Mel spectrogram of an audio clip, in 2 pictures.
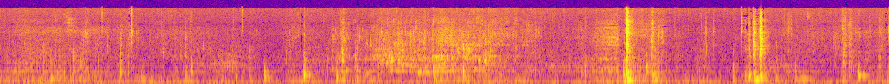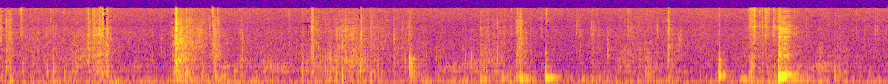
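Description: Water poured from a plastic jug into a metal kettle for about a second, followed by scattered sharp clinks and knocks of metal kettles and a teapot being handled. The loudest knock comes near the end.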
